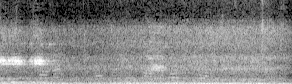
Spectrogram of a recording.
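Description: A steady low engine drone runs throughout, with two brief high chirps near the start.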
